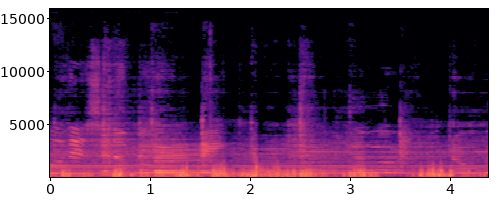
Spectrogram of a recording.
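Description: A man's voice talking over background music.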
